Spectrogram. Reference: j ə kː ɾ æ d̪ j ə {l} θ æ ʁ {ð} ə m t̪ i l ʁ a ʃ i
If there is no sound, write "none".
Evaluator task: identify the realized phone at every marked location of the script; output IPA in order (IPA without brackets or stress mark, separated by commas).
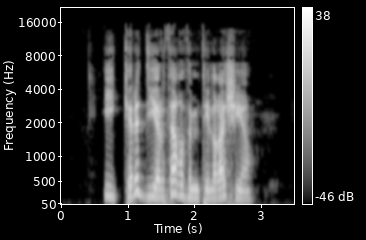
ɾ, ð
